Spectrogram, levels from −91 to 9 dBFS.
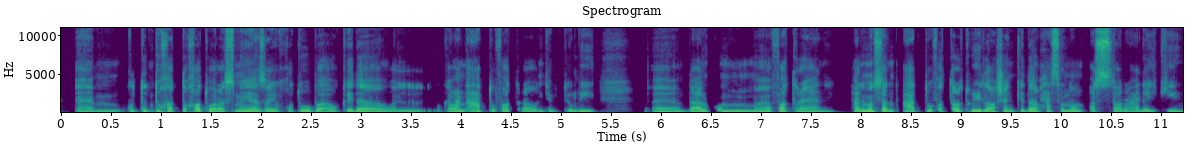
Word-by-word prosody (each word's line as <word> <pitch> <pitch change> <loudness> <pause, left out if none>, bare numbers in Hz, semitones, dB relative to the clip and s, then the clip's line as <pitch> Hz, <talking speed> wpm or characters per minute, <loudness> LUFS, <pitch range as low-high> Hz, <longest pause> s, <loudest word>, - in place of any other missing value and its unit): آمم 95 -4 -2
كنتم 105 +2 -2
أنتم 115 +4 -1
اخدتم 120 0 -1
خطوة 125 -1 +2
رسميّة 110 +3 +3
زي 95 -3 +1
خطوبة 110 +2 0
أو 95 +1 -2
كده 110 -1 +2
وال 90 -4 -4
وكمان 110 +4 0
قعدتوا 115 +1 -1
فترة. 120 -6 -2
وأنتِ 95 +2 -4
بتقولي 105 +3 -2 0.6
آآ 95 -1 0
بقى 95 +3 +1
لكم 100 -4 0
فترة 115 -2 0
يعني. 90 +2 -3 0.2
هل 120 +2 +4
مثلًا 135 -5 +4
قعدتوا 120 +3 0
فترة 130 +2 0
طويلة، 125 +4 +3
عشان 115 -2 +1
كده 125 +3 +2
حاسّة 130 +1 -1
إن 120 - +1
هو 120 0 +2
مأثّر 120 -3 +2
عليكِ؟ 110 +9 -3
110 Hz, 175 wpm, -24 LUFS, 95-120 Hz, 0.6 s, هل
